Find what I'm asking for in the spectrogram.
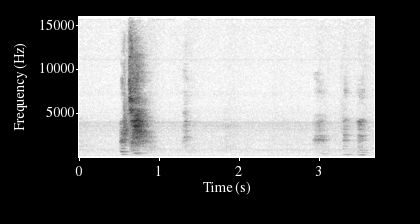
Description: One person in a towel starts dressing while another person sneezes, then laughs, from the doorway.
